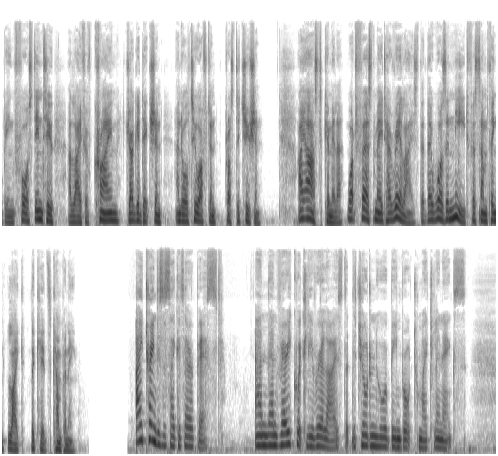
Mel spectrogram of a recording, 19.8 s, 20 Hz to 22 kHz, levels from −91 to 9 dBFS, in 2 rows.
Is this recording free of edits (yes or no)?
no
